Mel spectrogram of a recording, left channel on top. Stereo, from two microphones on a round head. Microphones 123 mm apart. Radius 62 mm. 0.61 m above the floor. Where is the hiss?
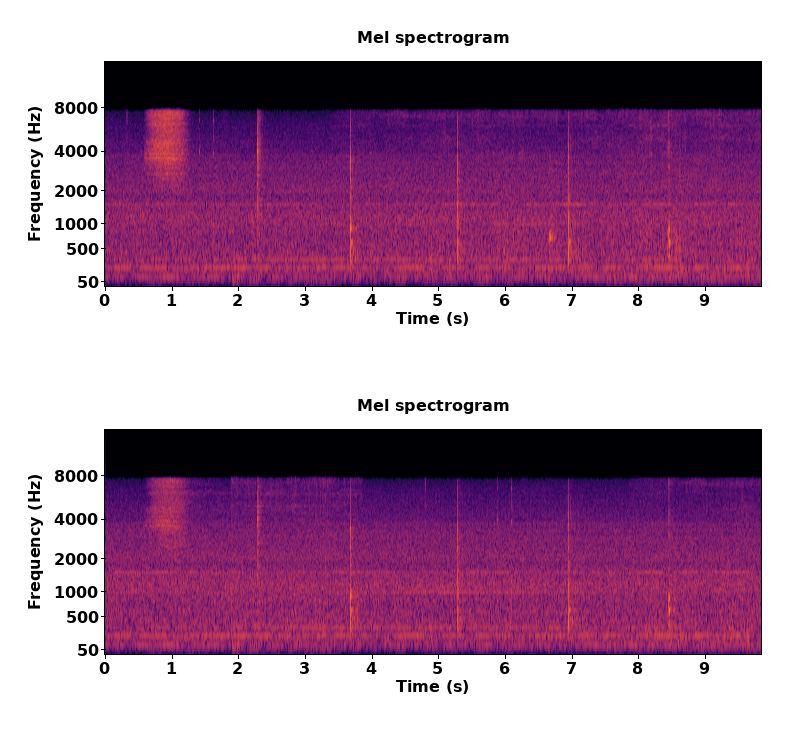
60° left (ahead or behind), 5 m.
